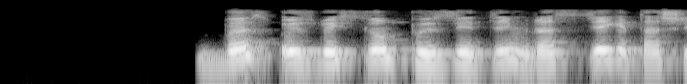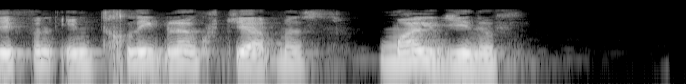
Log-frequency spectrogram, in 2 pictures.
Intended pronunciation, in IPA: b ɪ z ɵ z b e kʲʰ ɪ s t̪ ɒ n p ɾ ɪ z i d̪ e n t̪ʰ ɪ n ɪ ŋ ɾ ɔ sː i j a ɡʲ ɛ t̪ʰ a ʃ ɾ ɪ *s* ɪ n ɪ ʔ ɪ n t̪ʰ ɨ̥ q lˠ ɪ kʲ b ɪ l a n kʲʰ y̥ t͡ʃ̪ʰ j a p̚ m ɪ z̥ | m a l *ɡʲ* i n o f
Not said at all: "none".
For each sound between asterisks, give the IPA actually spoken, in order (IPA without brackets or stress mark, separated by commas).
f, ɡʲ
